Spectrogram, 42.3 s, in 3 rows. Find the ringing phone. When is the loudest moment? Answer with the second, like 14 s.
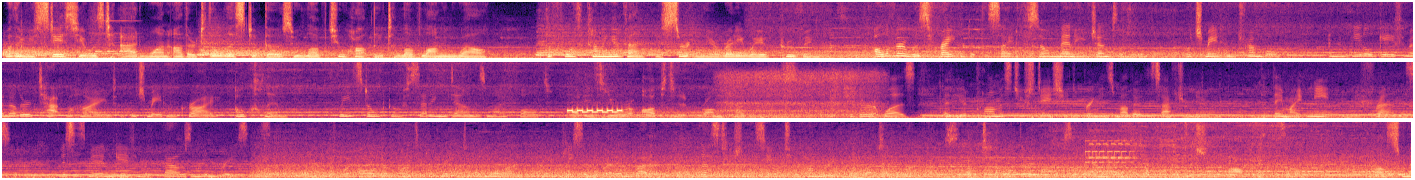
20 s.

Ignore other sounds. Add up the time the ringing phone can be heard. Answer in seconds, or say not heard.
3 s.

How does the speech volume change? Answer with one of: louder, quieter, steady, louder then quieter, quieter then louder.
quieter.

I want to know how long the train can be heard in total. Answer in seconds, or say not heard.
42 s.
